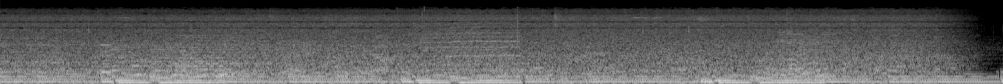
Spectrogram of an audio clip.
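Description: Background music with a bass line that moves between low notes, over the steady hiss of heavy rain. Both fade out just before the end.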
